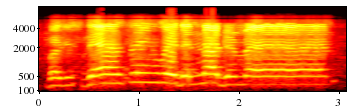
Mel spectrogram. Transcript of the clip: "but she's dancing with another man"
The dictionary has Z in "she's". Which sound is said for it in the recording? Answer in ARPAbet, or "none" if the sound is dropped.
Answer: S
